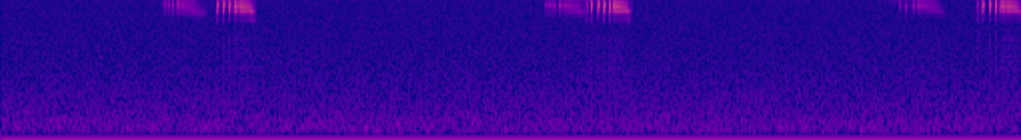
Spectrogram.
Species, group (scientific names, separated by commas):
Isophya clara, Orthoptera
